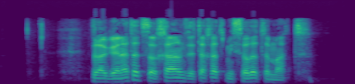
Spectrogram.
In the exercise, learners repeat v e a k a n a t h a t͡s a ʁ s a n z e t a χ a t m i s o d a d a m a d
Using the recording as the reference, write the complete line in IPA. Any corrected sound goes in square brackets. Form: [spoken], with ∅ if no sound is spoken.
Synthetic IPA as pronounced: v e a [ɡ] a n a t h a t͡s a ʁ [χ] a n z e t a χ a t m i s o d a [t] a m a [t]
